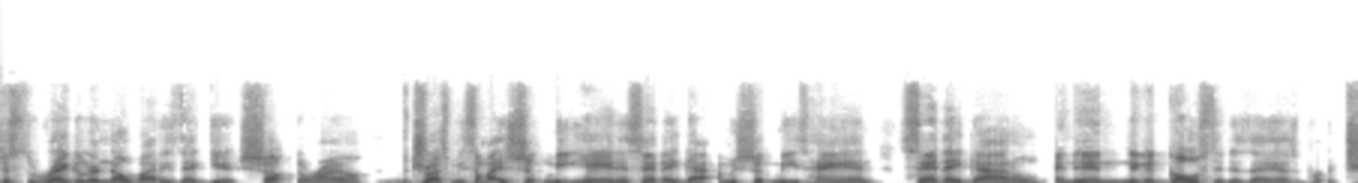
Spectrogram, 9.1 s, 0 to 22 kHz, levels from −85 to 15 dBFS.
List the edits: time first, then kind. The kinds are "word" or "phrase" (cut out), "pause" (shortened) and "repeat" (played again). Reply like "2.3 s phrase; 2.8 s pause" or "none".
2.4 s pause; 7.0 s pause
